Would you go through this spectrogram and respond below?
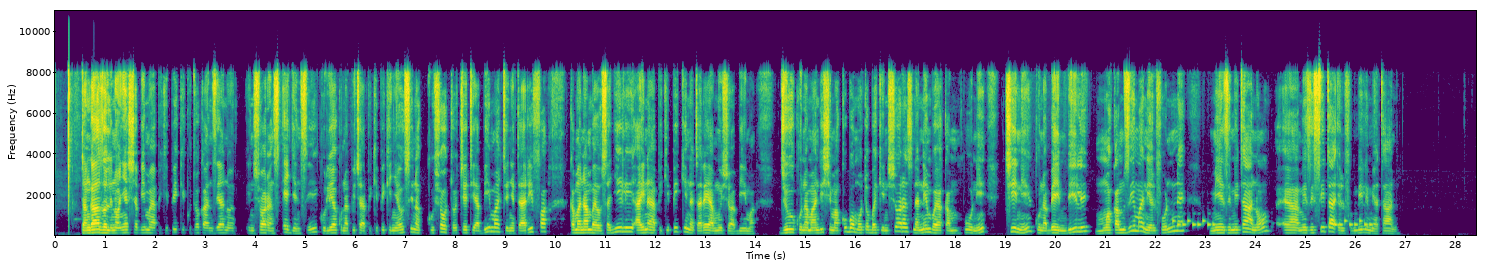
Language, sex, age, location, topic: Swahili, male, 25-35, Kisii, finance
